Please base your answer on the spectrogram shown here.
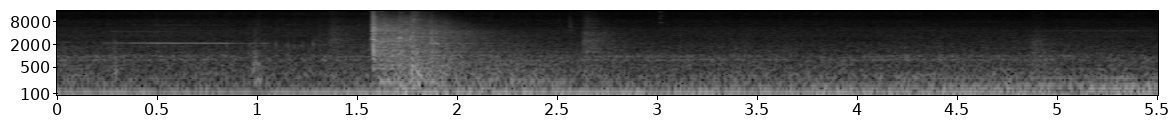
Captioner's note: hinges squeaking; gate closes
